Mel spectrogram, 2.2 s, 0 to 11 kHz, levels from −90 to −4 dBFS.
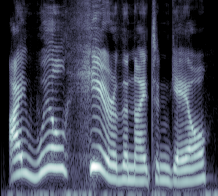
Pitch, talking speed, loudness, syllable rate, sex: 235 Hz, 135 wpm, -18 LUFS, 4.2 syllables/s, female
